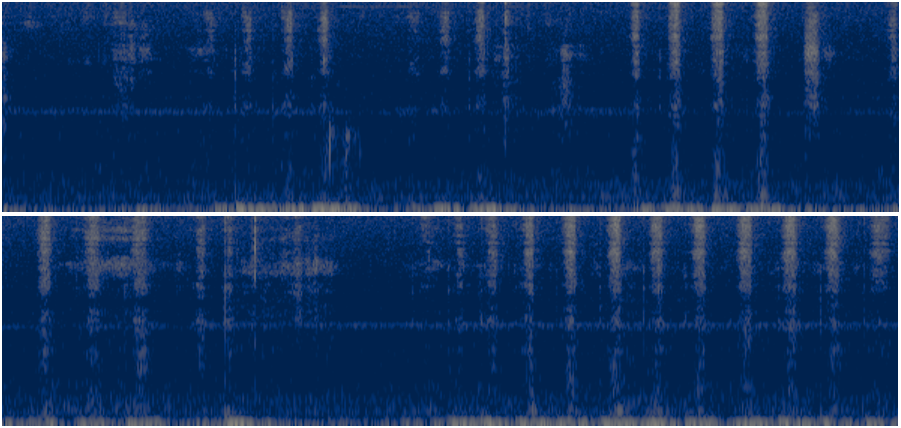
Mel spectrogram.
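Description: A black wooden pencil, held in the fingers, draws on a flat sheet of white drawing paper with its graphite tip. Quiet rasping, scratching shading strokes come in bursts of short, bright scrapes over a low background hum.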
